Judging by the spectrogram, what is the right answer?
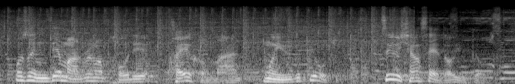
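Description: Very wide pitch swings run through this fairly quick delivery, with clear music in the background. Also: man. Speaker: car tuning shop owner. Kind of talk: interview answer. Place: garage.

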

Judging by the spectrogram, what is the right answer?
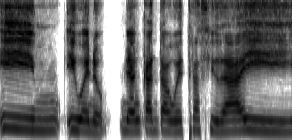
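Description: A woman speaks in a monotone with flat intonation. The sound is dry and has no echo. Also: quiet background. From Spain, Andalusia (Cádiz); Andalusia, Spain. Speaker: psychologist and university lecturer; university lecturer. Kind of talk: lecture. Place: classroom.

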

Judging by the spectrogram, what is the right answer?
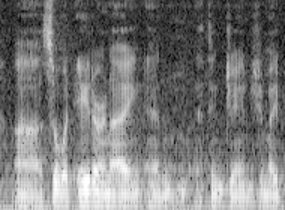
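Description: Audible room echo around a man's fairly low voice, fairly quick in pace with fairly even intonation. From Boston area (Dorchester). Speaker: electrical engineer and school building committee volunteer. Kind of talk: public meeting presentation. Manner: halting.

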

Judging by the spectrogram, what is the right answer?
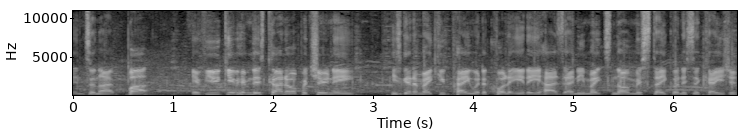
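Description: Over noticeable background noise, a man talks very fast in a fairly high pitch with ordinary pitch variation. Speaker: football color commentator. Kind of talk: live football commentary, analytical replay breakdown. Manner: measured analytical, rising to bursts of excitement; long run-on explanatory sentences.

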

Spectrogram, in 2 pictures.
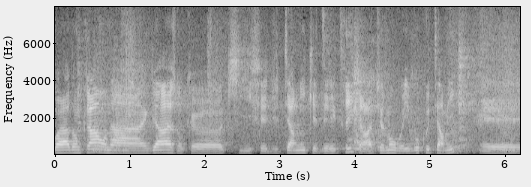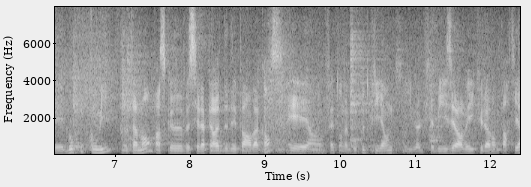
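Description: Very fast speech from a man, with ordinary pitch variation and noticeable background noise. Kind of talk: interview answer. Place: garage. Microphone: phone near.

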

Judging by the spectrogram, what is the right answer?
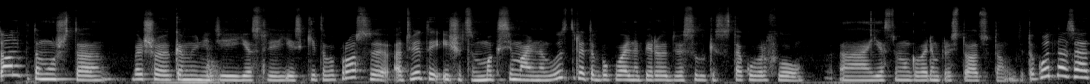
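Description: Ordinary pitch variation at a fairly quick pace. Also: woman. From Siberia, Russia. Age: 20s. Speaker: Python developer and mentor; guest. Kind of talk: casual chat. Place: studio. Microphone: lapel.

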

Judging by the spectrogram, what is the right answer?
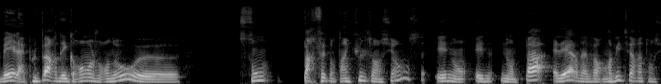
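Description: Lively in intonation, the man speaks slowly-ish at a fairly slow pace, his fairly high voice carrying a dark, mellow tone. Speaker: science YouTuber and biologist. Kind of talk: interview.

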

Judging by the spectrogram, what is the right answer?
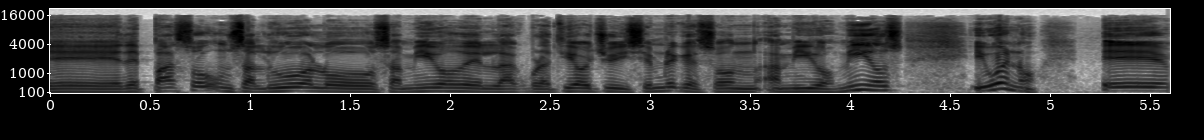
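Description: A man with an unremarkable speaking voice talks at a fairly quick pace with lively intonation, in a dry sound with no echo. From Paraguay. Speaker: local news interviewer; interviewer, program host. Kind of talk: interview. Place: home room. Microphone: handheld.

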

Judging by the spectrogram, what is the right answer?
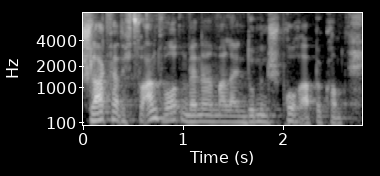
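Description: A somewhat breathy male voice. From Ukraine. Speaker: dating coach. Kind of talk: monologue to camera, coaching pitch. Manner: casual, direct.

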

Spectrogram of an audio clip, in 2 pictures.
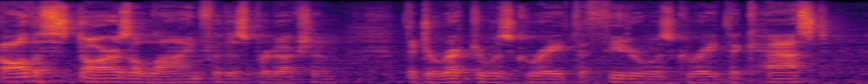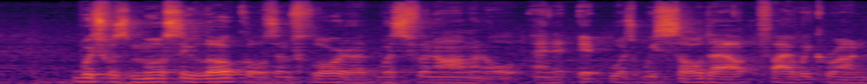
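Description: A man with an American accent speaks at a moderate pace and fairly low pitch, in an ordinary speaking voice. His intonation is fairly even, with light background noise. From western Pennsylvania, Westmoreland County; Pennsylvania. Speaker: Broadway singer and actor; interviewee. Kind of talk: interview. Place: stage.

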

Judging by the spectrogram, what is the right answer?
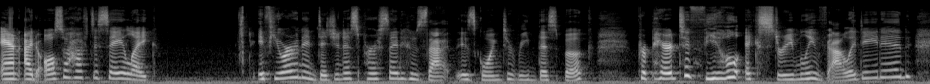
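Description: In a Californian accent, a woman speaks at a high pitch with lively intonation. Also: moderate pace. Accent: Californian American English. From California, US. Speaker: book reviewer and YouTuber; book reviewer, YouTuber. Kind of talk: casual vlog-style book review. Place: home room.

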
